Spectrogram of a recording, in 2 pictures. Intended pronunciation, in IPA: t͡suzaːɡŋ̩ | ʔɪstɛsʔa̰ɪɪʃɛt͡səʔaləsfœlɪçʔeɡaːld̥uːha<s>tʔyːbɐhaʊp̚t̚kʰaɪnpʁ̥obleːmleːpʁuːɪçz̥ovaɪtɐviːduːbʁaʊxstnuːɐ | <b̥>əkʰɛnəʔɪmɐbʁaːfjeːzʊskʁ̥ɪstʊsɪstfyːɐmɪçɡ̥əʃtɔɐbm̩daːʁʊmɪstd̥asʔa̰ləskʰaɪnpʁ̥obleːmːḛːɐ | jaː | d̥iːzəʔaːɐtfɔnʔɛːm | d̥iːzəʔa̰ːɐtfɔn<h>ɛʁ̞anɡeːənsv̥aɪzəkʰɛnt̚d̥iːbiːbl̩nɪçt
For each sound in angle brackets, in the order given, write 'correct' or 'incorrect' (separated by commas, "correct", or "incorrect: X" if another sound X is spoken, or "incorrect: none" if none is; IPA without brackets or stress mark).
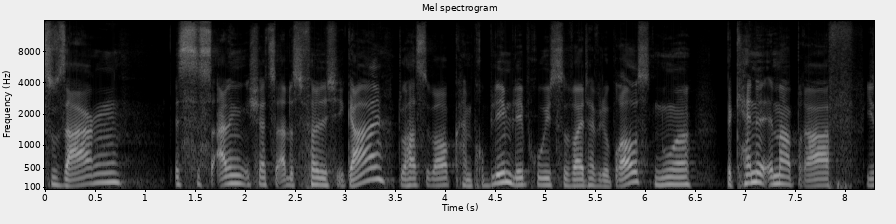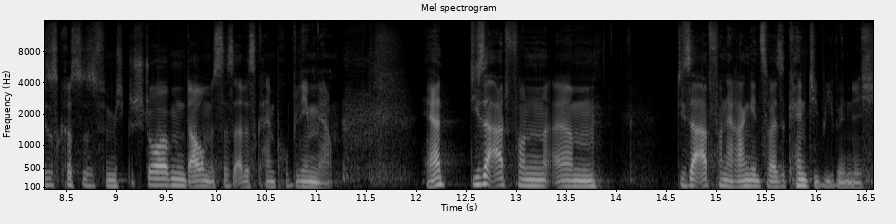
correct, correct, correct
